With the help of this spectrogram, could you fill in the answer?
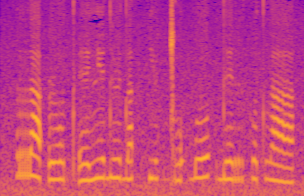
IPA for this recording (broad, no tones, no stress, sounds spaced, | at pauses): r a ʔ ɹ o tʼ e lʲ e d ʉ d a θ k j ʉ ɡ͡ǀ o ʔ ɠ o | d e r k o t ð a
